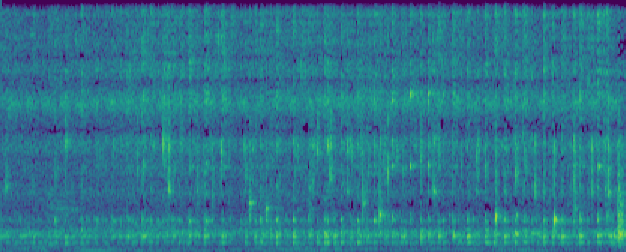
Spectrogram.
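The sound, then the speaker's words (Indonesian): Milk is poured into a bowl of whisked egg, making a continuous trickling, splashing liquid sound. Dense small ticks and taps run through the whole pour at a moderate level, with no talking. “Bar kuwi terus disoki susu. Dikocok meneh.”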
